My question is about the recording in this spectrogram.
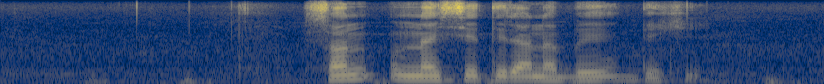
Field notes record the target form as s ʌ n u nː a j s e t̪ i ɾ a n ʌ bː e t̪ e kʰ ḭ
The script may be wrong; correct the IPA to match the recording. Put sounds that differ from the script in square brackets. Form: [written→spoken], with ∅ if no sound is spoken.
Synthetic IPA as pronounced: s ʌ n u nː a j s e t̪ i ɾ a n ʌ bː e [t̪→d̪] e kʰ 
